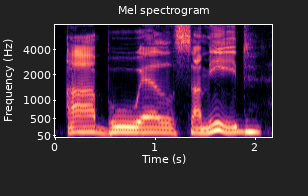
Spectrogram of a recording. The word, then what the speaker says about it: Abuelsamid: No, that's the way I generally pronounce it. I guess you could say Abuelsamid. Technically that is the closer to the correct pronunciation or more accurate pronunciation. Yeah. But if you were, you would say that if you were speaking to me in Arabic, but then I wouldn't understand what you're saying anyway.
